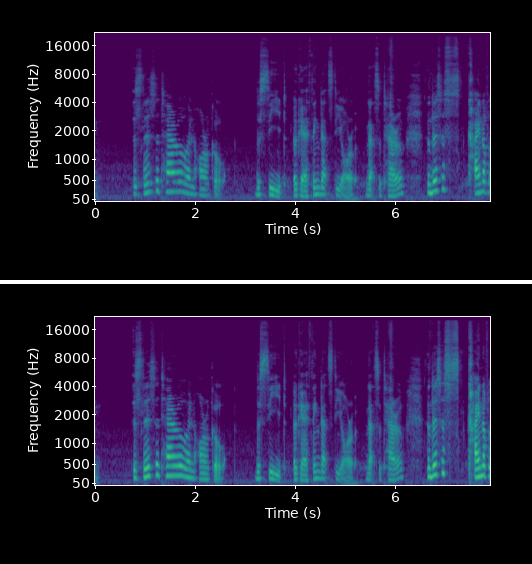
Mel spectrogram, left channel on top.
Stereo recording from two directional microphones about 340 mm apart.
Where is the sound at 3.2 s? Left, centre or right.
Centre.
